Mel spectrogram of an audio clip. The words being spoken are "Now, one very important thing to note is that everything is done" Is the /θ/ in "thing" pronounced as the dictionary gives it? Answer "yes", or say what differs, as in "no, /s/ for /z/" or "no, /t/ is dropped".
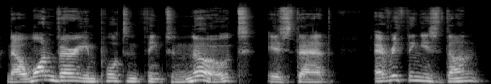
yes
